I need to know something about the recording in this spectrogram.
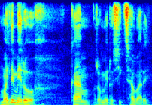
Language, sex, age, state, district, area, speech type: Nepali, male, 18-30, West Bengal, Darjeeling, rural, spontaneous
